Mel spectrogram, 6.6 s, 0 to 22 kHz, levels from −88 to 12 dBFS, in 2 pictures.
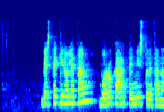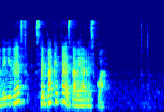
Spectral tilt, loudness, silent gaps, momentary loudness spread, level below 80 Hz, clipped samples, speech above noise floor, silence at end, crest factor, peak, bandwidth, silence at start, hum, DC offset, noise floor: -3.5 dB/octave; -26 LUFS; none; 11 LU; -74 dBFS; under 0.1%; 45 dB; 1.15 s; 22 dB; -6 dBFS; 12 kHz; 0.85 s; none; under 0.1%; -72 dBFS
